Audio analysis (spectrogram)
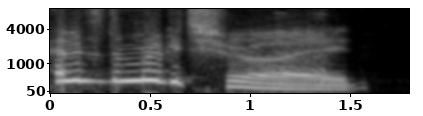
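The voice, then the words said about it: Snagglepuss cartoon voice impression. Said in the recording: “That's a really good impression of Snagglepuss.”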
